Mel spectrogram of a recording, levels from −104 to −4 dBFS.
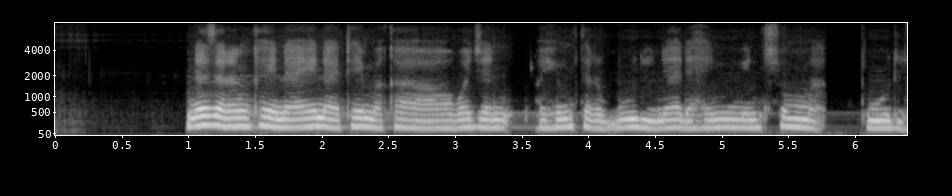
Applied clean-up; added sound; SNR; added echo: neural separator model SepFormer DNS4.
